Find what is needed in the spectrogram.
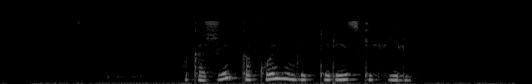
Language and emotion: Russian, neutral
